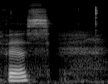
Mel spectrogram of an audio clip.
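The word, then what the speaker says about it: Wiss: it's w-i-s-s it's german i looked up the pronunciation just to make sure and it is this um and these are stamped on the back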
